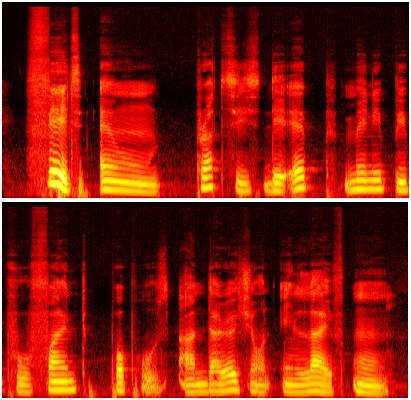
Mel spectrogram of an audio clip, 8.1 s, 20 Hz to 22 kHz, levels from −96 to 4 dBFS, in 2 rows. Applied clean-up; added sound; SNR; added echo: none; none; none; none.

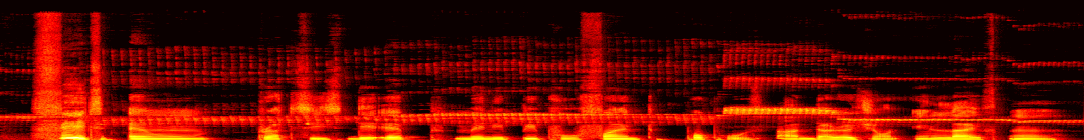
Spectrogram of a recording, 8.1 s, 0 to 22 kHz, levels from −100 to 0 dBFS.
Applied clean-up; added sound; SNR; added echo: classical method log-MMSE.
